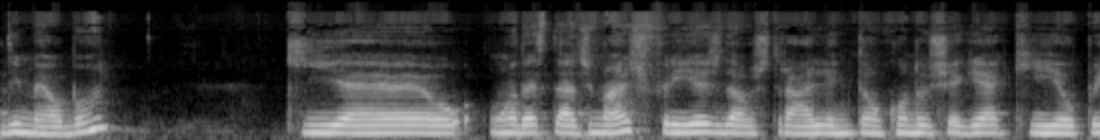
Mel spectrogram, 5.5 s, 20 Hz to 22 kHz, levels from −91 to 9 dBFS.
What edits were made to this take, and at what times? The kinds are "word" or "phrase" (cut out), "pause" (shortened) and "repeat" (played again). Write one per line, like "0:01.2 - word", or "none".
none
